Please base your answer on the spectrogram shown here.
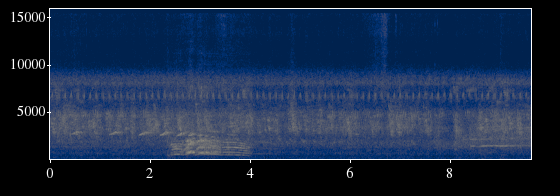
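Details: Birds on a village morning: a loud, harmonic, crow-like call lasts about one and a half seconds, followed by faint chirps and a thin whistled note later. A steady high hiss runs throughout.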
